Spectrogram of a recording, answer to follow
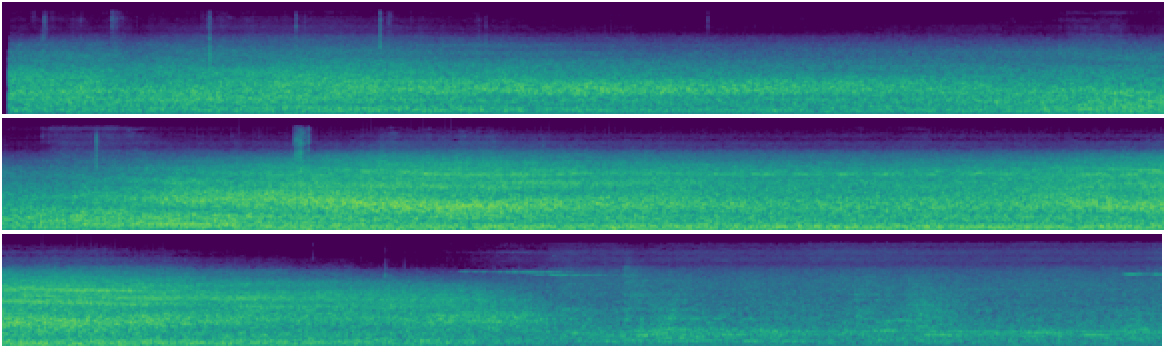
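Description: Outdoor road traffic noise, swelling as a passing vehicle goes by about eight seconds in and fading away after about sixteen seconds.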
